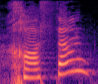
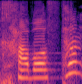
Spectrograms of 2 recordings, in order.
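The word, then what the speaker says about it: خواستن: Ve bu vav okunmuyor. Bu vav okunmuyor. Sadece yazılıyor ve okunmuyor. Bu okunmayan vavı va medule diyoruz. Ne zaman hfi ve elif harfi arasında bir vav gelirse bu okunmuyor. Yani biz havasten okumuyoruz, hasten okuyoruz.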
